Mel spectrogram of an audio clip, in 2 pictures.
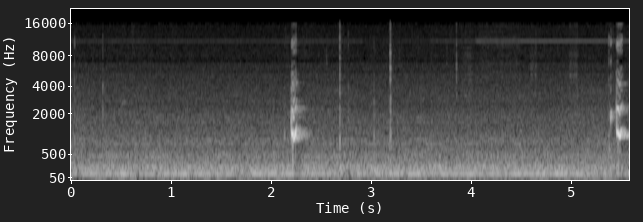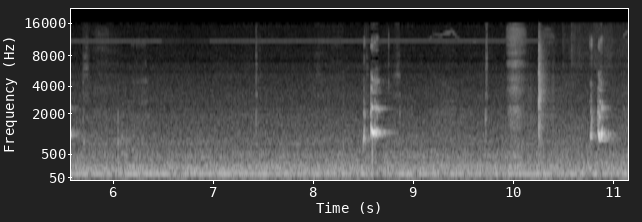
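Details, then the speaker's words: Hiccups in a 2½-week-old newborn boy right after bath time: four short, sharp hiccups about every three seconds over steady room noise. "with his hiccups. you have the hiccups."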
